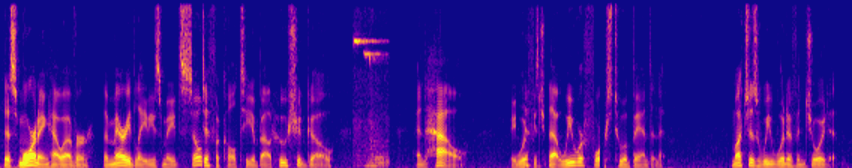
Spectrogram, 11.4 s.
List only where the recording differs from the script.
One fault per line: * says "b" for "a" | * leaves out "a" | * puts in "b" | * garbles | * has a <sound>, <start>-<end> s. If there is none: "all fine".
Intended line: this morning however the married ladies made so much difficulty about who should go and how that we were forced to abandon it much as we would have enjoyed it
* leaves out "much"
* has a squeak, 4.7-5.2 s
* garbles
* has a dropout, 8.0-8.0 s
